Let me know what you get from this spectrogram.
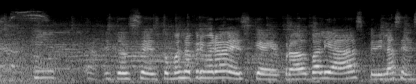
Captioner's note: in Spanish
